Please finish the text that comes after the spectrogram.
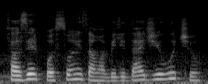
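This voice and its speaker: A Brazilian woman narrator voicing a kindly, brisk, motherly school nurse in an audiobook, speaking gently and with measure. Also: medium pitch, lightly acted. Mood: kindly, matter-of-fact. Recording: clearly noisy background.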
